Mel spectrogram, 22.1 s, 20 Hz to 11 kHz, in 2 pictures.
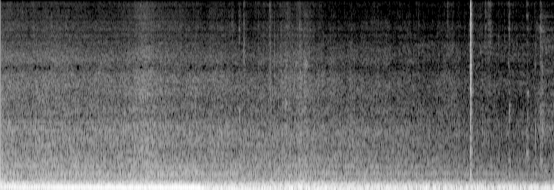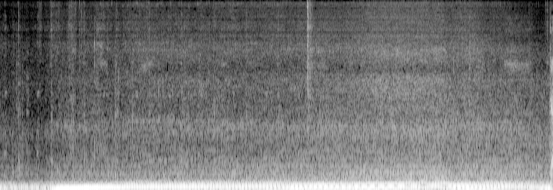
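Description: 1974 Ford F-250 pickup heard from inside the cab while driving: a low engine rumble that eases off for several seconds, then jumps up about halfway through as the truck pulls harder, rising gently after that.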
